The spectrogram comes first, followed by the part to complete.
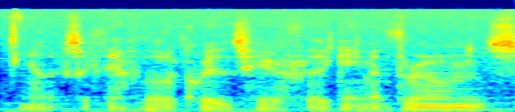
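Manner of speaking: ordinary delivery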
